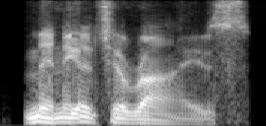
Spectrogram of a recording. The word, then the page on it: miniaturize: British English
